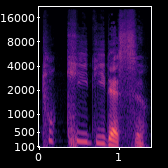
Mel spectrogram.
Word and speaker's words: 투키디데스: Graham Allison intriguingly laid out his ideas about the 뭐야 이거 투키디데스 그렇죠? 투키디데스라고 발음되네요.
